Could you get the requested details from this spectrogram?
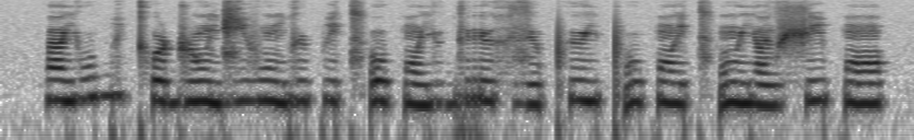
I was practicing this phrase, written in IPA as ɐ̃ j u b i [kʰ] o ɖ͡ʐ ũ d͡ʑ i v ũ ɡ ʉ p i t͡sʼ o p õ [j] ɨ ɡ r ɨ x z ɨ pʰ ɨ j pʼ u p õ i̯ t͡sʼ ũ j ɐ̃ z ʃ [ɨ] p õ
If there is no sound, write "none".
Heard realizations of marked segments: kʰ, j, i

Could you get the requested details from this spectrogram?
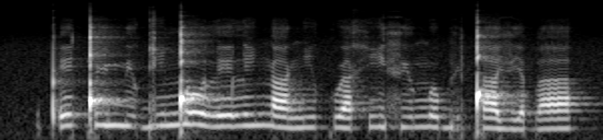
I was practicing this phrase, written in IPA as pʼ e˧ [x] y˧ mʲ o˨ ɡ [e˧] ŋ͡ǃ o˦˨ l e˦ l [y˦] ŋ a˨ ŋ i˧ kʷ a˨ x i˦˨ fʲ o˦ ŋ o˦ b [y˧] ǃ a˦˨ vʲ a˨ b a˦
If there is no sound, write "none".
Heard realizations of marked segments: ǃ, i˧, i˦, y˨

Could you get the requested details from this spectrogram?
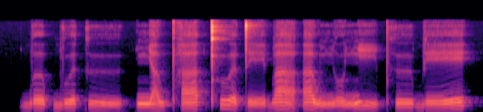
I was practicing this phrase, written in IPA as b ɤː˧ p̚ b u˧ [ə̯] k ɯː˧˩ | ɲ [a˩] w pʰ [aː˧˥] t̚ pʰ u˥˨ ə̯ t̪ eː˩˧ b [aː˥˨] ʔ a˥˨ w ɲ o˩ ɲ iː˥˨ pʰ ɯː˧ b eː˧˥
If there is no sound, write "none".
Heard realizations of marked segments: ə̯, a˧˩, aː˧˥, aː˥˨

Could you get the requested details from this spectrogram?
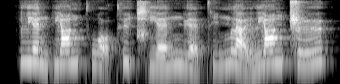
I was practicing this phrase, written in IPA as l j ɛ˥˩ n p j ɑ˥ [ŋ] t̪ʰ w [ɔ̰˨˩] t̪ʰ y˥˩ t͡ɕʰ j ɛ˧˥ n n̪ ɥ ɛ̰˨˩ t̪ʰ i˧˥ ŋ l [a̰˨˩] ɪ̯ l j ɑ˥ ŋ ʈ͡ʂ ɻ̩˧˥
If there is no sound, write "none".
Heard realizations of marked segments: ŋ, ɔ̰˨˩, a̰˨˩

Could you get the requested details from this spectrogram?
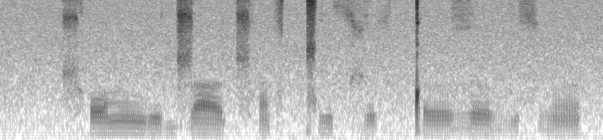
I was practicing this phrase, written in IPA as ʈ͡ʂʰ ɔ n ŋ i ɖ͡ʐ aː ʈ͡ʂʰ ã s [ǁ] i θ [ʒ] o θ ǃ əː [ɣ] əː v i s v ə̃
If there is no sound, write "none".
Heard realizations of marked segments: ǁ, ʒ, ɣ

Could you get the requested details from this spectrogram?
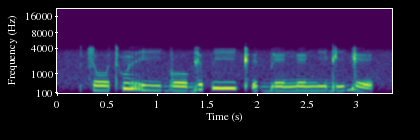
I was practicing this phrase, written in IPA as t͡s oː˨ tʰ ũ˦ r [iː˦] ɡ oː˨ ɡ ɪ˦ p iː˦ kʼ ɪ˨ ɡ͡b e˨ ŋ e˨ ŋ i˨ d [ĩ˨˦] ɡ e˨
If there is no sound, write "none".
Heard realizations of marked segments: iː˨, i˨˦

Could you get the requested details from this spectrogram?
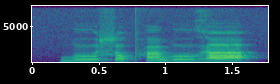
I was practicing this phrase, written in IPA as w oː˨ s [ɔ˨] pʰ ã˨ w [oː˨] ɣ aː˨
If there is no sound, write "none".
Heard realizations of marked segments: ɔ˨, oː˨

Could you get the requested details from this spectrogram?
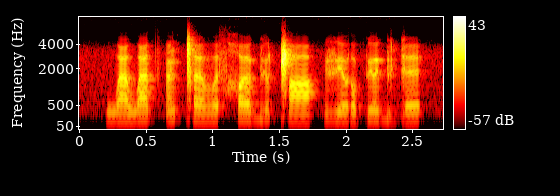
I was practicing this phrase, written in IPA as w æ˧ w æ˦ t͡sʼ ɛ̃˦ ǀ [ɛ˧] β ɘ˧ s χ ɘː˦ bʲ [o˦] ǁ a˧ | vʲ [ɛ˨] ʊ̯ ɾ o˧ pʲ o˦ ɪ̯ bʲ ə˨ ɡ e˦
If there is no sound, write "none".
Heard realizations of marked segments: ɛ˧, o˦, ɛ˧

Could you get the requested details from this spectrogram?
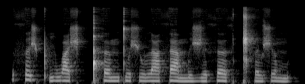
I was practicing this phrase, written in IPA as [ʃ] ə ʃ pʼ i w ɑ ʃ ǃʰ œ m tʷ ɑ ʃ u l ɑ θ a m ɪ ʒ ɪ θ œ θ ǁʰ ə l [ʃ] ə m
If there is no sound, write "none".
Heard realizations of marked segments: θ, ʃ

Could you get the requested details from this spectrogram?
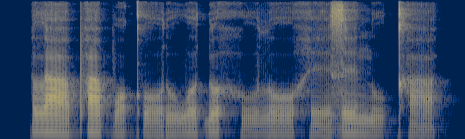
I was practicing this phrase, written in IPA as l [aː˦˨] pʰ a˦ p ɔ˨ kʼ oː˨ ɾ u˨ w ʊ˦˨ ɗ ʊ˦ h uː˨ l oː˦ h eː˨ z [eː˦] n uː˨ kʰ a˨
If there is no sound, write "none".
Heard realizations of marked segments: aː˦˨, e˦

